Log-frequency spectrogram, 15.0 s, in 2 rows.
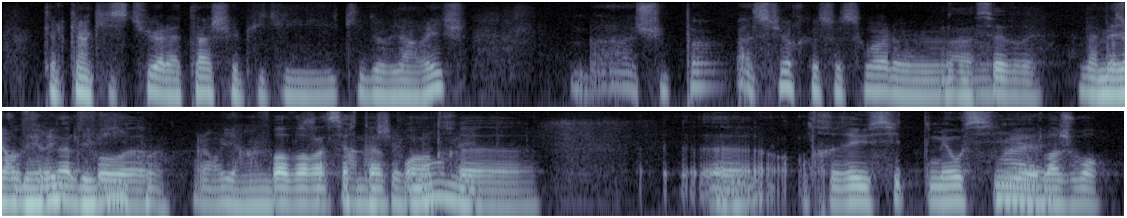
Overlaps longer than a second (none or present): present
